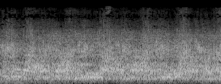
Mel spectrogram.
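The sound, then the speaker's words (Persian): A large crowd of students chants and shouts "freedom" together at Ferdowsi University of Mashhad, a dense, steady roar of many young voices that stays loud and unbroken throughout, with no single speaker standing out. “و آزادی در دانشگاه فردوسی مشهد هم فریاد زده می‌شد.”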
